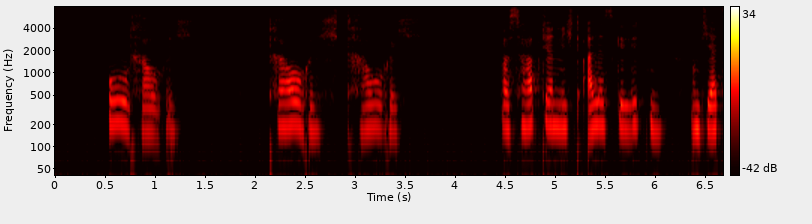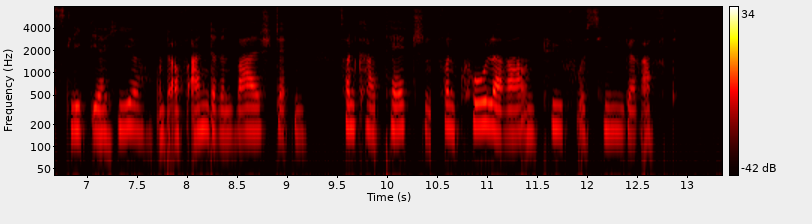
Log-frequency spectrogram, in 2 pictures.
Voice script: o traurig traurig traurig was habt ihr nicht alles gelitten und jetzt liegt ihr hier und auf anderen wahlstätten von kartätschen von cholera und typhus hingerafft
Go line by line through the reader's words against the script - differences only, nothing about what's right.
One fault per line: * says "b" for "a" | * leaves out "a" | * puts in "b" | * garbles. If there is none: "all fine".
all fine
